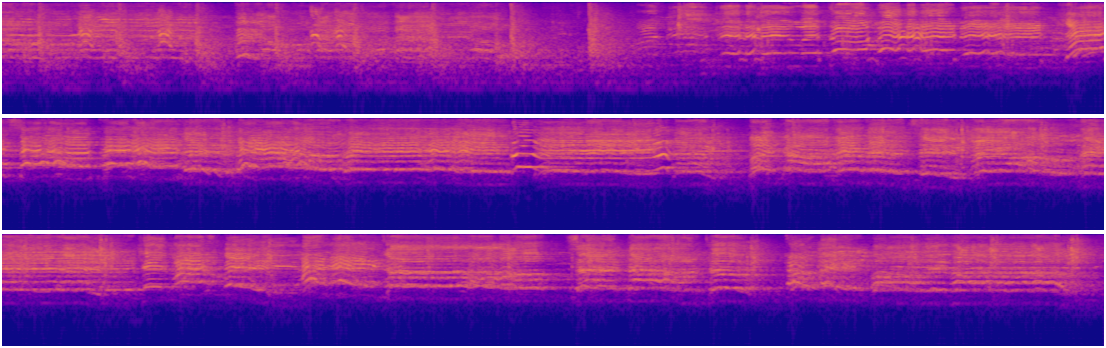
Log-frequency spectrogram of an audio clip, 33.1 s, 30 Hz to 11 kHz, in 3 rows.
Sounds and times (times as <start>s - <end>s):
Music: 0.0s - 8.5s
Thump, thud: 0.2s - 6.4s.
